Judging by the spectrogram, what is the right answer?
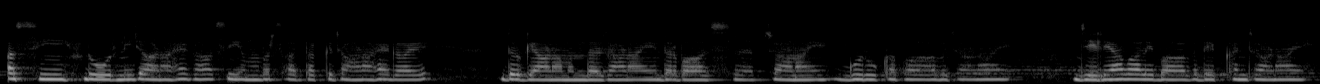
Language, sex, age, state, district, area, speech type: Punjabi, female, 18-30, Punjab, Tarn Taran, rural, spontaneous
